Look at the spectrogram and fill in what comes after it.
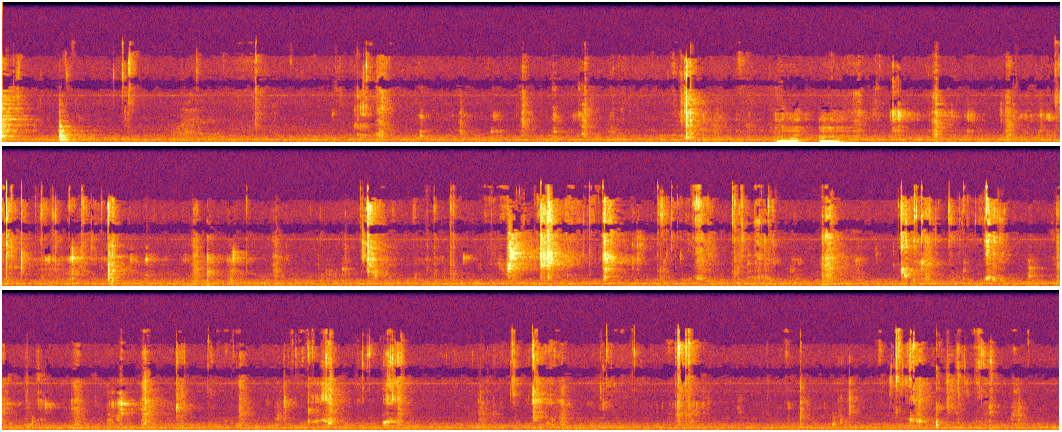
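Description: Faint close-up mouth sounds of someone eating fried fish by hand: chewing, with small scattered clicks of lips and fingers at the mouth. A short hum of the voice comes about six seconds in.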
